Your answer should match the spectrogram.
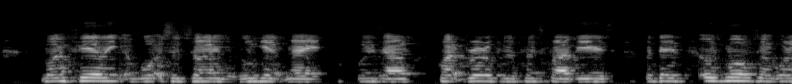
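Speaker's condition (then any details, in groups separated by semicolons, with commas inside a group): Acquired brain injury; acquired, not hereditary; speech gradually improving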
